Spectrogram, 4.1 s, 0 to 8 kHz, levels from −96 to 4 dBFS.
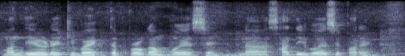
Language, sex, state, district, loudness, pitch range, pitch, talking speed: Nagamese, male, Nagaland, Dimapur, -17 LUFS, 120-145 Hz, 130 Hz, 150 wpm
